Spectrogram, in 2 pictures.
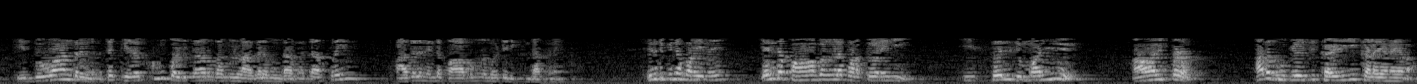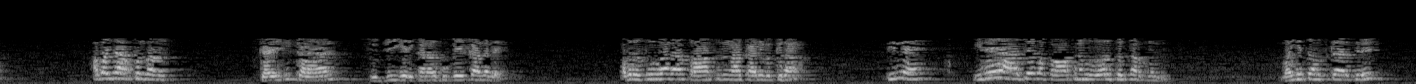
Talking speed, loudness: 95 wpm, -23 LUFS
